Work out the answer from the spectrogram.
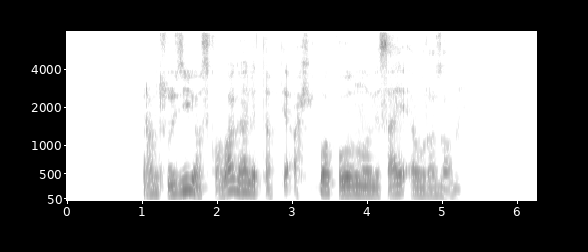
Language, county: Lithuanian, Klaipėda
